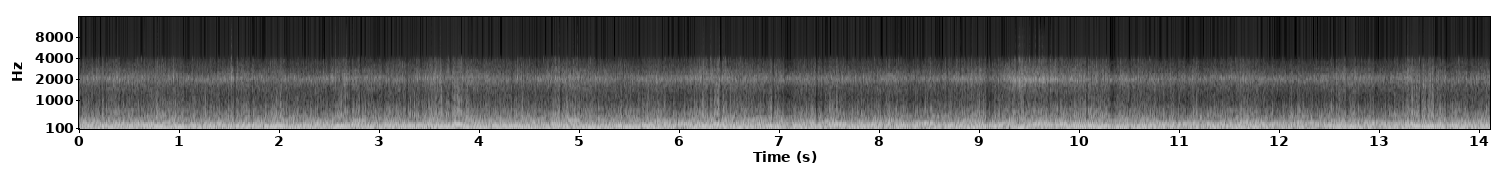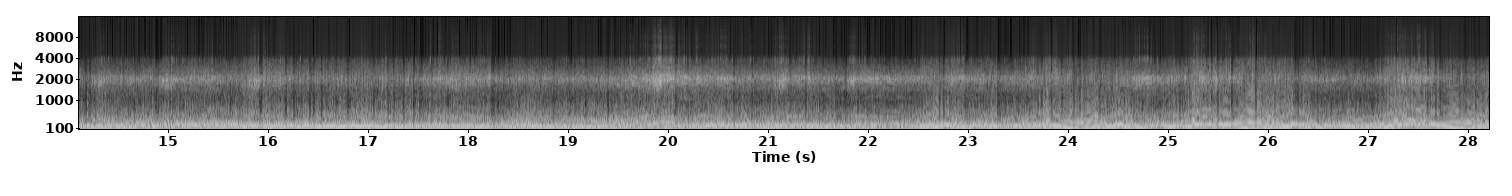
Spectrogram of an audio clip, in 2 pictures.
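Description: Suzuki RGV250's two-stroke V-twin engine running at standstill, its revs rising and falling again and again, held steady for a few seconds around the middle.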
